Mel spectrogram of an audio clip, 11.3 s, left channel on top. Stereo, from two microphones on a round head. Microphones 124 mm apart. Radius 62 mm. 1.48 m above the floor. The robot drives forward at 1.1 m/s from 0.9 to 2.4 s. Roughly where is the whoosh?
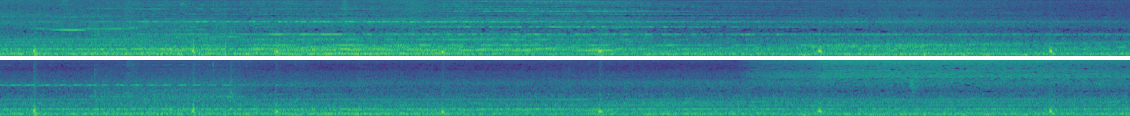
Right.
